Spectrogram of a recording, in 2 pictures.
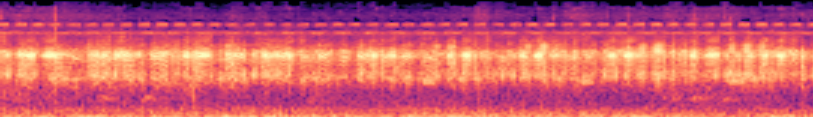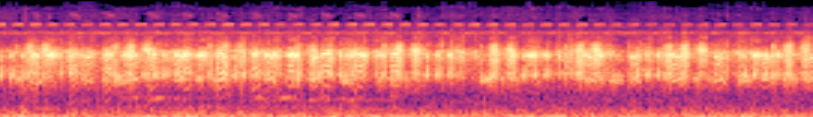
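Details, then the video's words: Night-time frog chorus of many callers, with pulsed raspy croaks repeating in quick, uneven bursts of about two per second, over a steady shrill high pulsing tone and soft low background rumble. "frogs 🐸 Sounds"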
